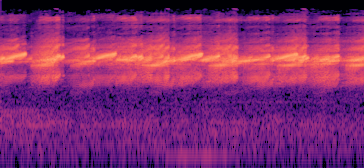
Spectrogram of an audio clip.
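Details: Chorus of mountain chorus frogs at a forest wetland in southwest Virginia; harsh, rapidly pulsed rising trills repeated about twice a second by several overlapping males, with a faint high ringing above.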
